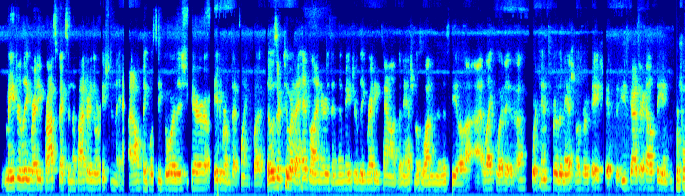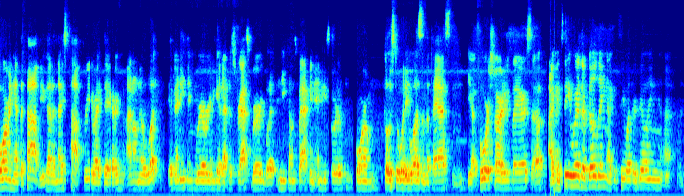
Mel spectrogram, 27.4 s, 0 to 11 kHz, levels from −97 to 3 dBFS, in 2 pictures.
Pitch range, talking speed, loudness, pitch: 125-195 Hz, 255 wpm, -25 LUFS, 135 Hz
